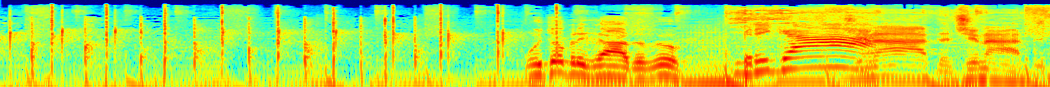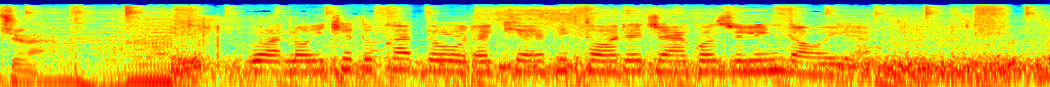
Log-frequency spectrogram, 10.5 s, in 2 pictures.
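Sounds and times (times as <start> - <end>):
hand clapping: 0.0 - 3.0
speech: 2.6 - 10.0.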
